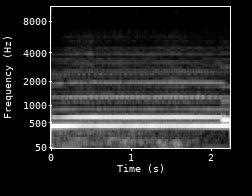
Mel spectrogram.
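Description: Wooden Native American-style double flute playing two notes together, a lower and a higher tone, both held steady.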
